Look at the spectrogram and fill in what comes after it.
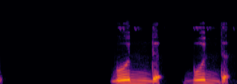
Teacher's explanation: দালটাকে কলকলা হবে এখানে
